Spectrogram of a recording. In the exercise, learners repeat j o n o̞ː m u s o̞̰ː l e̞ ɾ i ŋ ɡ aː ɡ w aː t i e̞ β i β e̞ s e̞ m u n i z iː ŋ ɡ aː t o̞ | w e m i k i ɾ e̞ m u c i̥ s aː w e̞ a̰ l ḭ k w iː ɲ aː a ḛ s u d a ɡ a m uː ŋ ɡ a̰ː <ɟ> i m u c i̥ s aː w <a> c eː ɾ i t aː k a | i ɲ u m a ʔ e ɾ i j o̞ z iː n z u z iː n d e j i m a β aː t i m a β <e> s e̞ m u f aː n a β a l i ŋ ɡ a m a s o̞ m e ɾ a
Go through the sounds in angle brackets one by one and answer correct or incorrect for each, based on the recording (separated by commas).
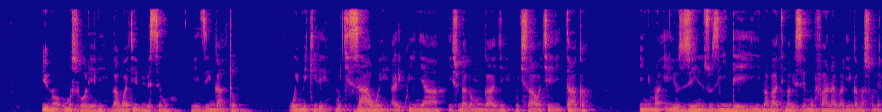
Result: correct, correct, correct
